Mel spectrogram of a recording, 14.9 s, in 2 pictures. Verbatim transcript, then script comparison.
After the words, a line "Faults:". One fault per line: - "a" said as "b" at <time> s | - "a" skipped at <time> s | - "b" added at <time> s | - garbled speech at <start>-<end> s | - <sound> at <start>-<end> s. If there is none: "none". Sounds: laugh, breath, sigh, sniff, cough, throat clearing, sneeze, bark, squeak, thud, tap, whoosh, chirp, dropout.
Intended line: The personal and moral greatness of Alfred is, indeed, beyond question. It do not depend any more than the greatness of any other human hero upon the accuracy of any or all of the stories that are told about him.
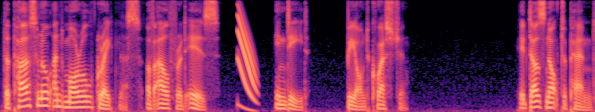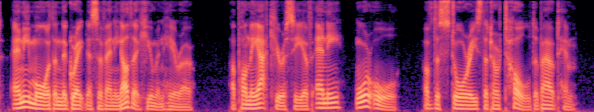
The personal and moral greatness of Alfred is, indeed, beyond question. It does not depend any more than the greatness of any other human hero upon the accuracy of any or all of the stories that are told about him.
Faults:
- chirp at 3.0-3.2 s
- "do" said as "does" at 6.6 s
